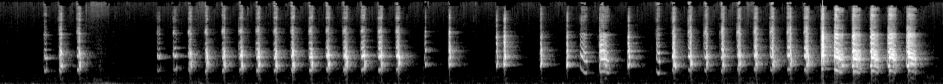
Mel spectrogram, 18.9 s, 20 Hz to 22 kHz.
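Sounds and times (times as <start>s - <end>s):
plain turkey hen yelps made with a mouth call: 0.9s - 1.8s, 3.2s - 9.3s, 9.9s - 18.6s.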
